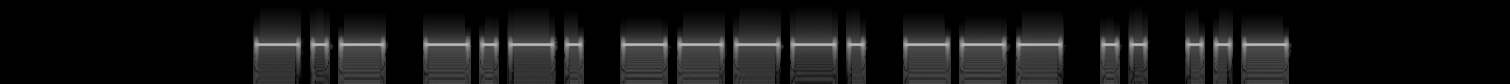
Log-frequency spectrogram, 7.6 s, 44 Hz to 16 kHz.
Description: Morse code, heard as a keyed tone, about 17 wpm, 700 Hz. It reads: KC9OIU
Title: USA Call Signs - 6 Characters - 17wpm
